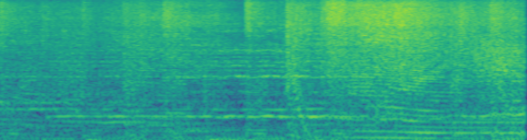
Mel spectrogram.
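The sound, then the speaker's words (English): Motorbikes racing in a chase down a narrow dirt street, with a loud, continuous, dense roar of revving engines that grows slightly fuller toward the end. “Now, racing down a narrow dirt street, Mariachi turns and fires back at the bike riders who are giving chase.”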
